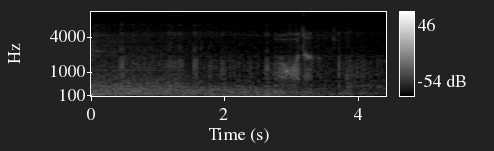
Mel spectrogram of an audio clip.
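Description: Domestic cat purring softly while being scratched under the chin.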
